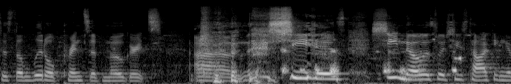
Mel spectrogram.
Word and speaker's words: Mogrt: A Mogrt, which rhymes with yogurt.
